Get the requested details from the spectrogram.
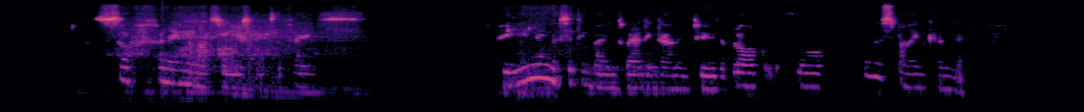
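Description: A middle-aged woman speaks calmly and softly, close to a microphone.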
